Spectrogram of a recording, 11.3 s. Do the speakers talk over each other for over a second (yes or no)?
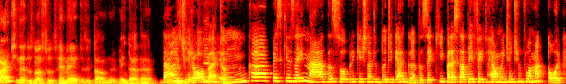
yes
